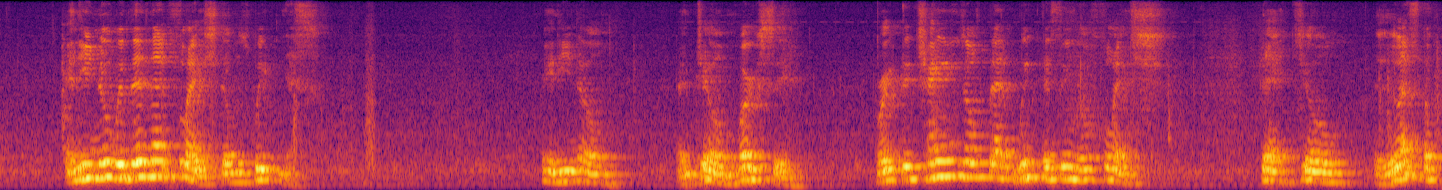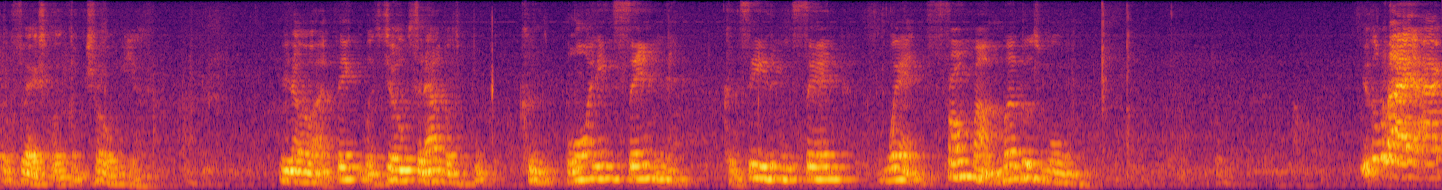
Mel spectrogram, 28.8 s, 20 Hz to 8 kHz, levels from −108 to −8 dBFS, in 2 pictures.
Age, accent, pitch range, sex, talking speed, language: 60-79, American, 150-220 Hz, female, 110 wpm, English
